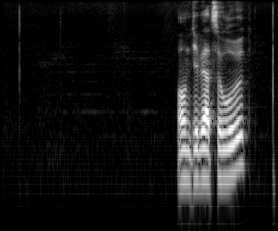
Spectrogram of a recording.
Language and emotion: Russian, angry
